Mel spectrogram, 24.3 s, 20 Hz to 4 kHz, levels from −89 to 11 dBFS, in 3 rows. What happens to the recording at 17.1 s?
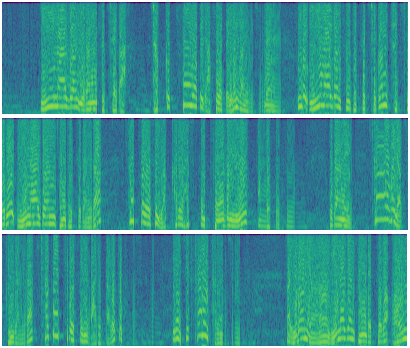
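At 17.1 s the speech is harsh and gritty, with levels that jump unnaturally and a noisy hiss where quiet stretches should be. This is the mu-law and A-law mix-up, present for the whole clip. Telephone audio encoded with mu-law G.711 at 8,000 samples a second is being decoded as A-law, so each 8-bit code maps to the wrong amplitude. Some samples come out too loud, others too soft, and near-silent ones are lifted into audible noise.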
